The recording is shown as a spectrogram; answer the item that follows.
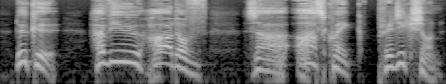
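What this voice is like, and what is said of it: Dodgy put-on Japanese accent. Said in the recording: “my dodgy Japanese accent ... Is it rude for me to do a Japanese impression?”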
